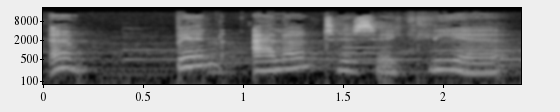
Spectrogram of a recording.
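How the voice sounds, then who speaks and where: A woman voicing a grieving, stubborn little girl in a storybook, crying out higher and louder than her narration. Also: lively intonation, faint music behind. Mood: wondering.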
